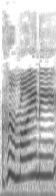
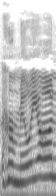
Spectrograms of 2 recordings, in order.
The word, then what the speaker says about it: Hermione: emotion, of course, and the mispronunciations of things, like Hermione is Hermilion or something, like Hermilion, and how does she say Malfoy?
